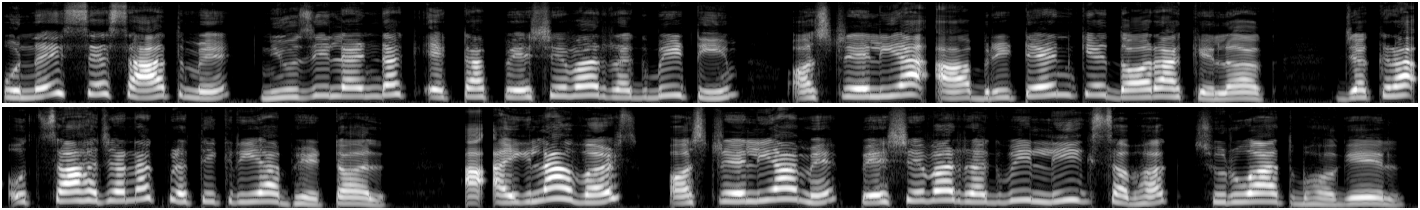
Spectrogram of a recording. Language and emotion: Maithili, neutral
